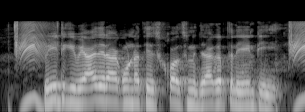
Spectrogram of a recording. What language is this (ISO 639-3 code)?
tel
